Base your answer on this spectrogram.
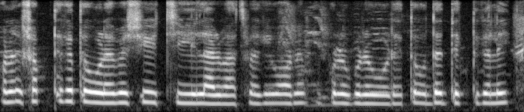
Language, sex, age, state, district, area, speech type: Bengali, female, 30-45, West Bengal, Dakshin Dinajpur, urban, spontaneous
